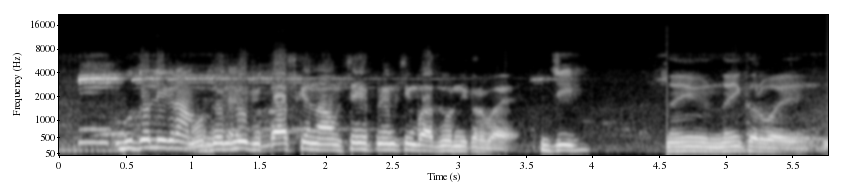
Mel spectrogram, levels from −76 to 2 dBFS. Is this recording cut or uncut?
cut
